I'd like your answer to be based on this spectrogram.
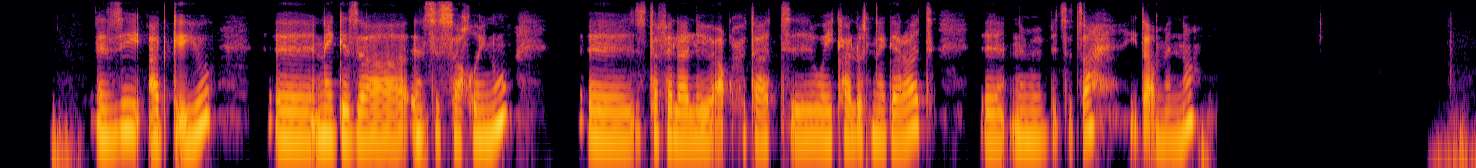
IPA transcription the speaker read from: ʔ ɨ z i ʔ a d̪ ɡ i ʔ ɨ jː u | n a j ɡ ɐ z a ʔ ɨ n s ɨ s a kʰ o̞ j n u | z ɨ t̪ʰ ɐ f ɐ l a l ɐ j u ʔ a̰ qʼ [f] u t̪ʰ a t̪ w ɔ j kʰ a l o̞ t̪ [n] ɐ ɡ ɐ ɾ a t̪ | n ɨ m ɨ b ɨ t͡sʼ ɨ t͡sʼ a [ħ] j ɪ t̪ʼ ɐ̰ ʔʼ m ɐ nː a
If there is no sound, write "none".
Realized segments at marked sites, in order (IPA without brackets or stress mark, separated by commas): ħ, n, ħ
